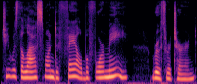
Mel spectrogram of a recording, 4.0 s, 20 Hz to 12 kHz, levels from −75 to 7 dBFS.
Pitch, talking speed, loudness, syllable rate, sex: 205 Hz, 165 wpm, -15 LUFS, 4.7 syllables/s, female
